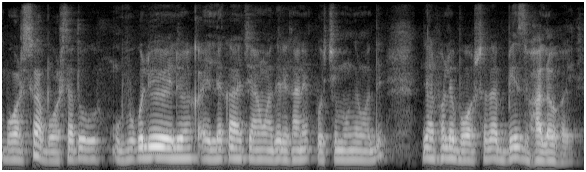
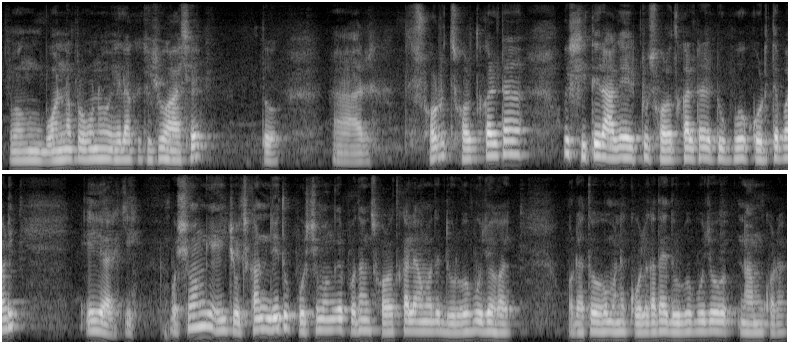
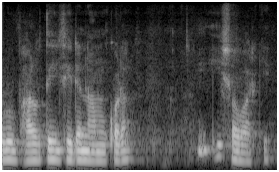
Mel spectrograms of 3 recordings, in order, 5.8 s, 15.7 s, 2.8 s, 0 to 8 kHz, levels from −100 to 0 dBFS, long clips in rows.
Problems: constant background noise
